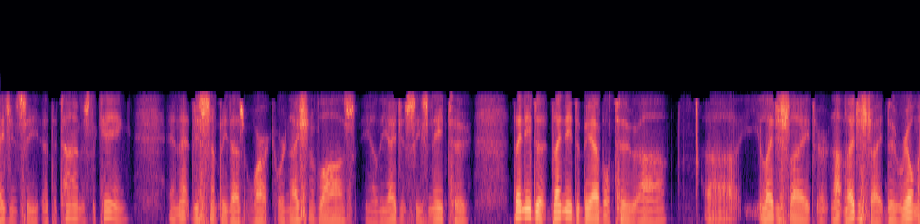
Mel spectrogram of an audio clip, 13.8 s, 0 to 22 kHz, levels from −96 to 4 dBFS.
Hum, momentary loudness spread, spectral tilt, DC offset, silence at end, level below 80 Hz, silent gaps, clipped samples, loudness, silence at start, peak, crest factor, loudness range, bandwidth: none; 16 LU; -10 dB/octave; under 0.1%; 0 s; -40 dBFS; none; under 0.1%; -20 LUFS; 0 s; 0 dBFS; 20 dB; 4 LU; 4 kHz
